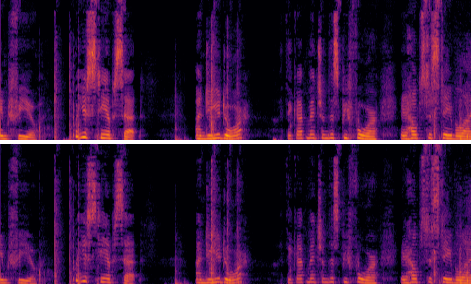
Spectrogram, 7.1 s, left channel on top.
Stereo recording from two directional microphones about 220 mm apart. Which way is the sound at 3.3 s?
30° left (ahead or behind).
